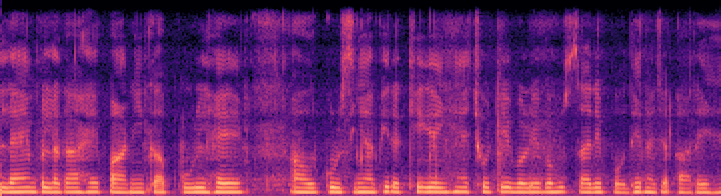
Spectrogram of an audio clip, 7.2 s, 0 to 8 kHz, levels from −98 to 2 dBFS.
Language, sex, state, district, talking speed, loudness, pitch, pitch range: Hindi, male, Uttar Pradesh, Jyotiba Phule Nagar, 175 wpm, -19 LUFS, 180 Hz, 175-185 Hz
